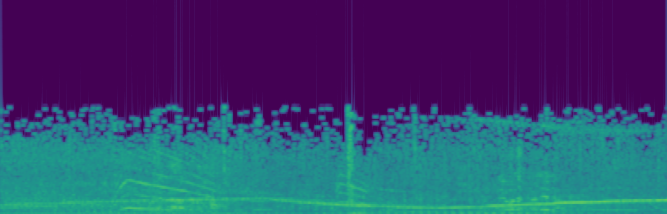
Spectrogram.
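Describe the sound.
A fire engine's siren wails as it arrives, its pitch sweeping slowly up and down in a loud, continuous tone over a steady low rumble.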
